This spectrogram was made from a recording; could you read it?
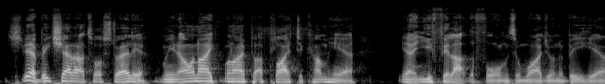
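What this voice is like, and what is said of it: Cockney English accent. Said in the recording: “you still got that Cockney accent”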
